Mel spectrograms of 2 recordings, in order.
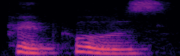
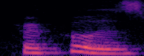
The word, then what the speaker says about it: propose: Now look at propose. Propose. Propose is a verb. So it's just on the second level.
